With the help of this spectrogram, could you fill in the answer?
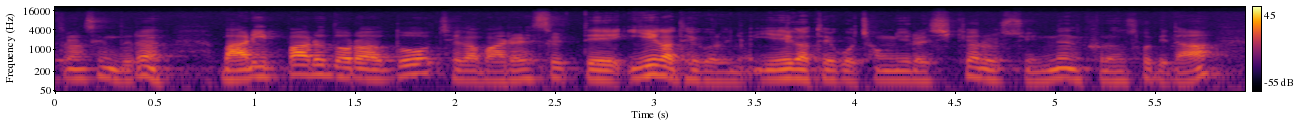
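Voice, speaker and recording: Very fast male speech at a medium pitch, its pitch varying in an ordinary way. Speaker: math tutor. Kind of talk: course information talk to parents.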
